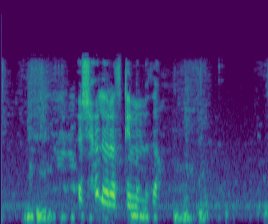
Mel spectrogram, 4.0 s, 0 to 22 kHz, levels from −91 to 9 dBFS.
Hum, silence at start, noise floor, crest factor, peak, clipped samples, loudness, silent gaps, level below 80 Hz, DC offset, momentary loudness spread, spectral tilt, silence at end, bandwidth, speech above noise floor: none; 0 s; -48 dBFS; 18 dB; -2 dBFS; under 0.1%; -19 LUFS; none; -56 dBFS; under 0.1%; 17 LU; -4 dB/octave; 0 s; 8.2 kHz; 31 dB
